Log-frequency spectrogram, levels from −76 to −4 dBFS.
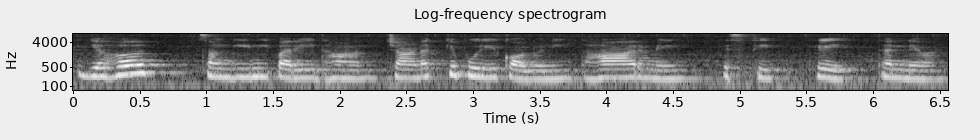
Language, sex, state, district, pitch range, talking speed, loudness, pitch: Hindi, female, Madhya Pradesh, Dhar, 195-235 Hz, 90 wpm, -18 LUFS, 210 Hz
